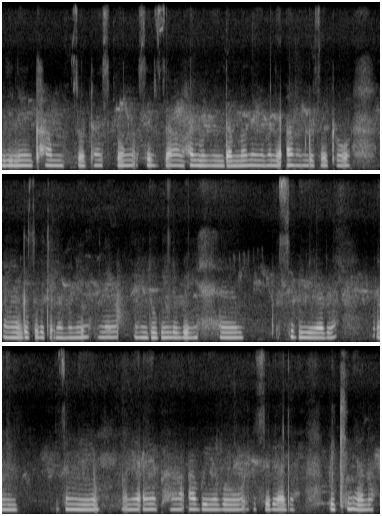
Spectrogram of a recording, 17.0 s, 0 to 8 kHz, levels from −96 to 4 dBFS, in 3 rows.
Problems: constant background noise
